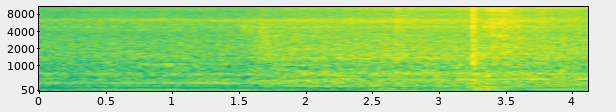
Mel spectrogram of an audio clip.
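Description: Steady low hum and rumble of an underground car park, slowly growing louder, with a single knock about three seconds in as a swing door to the lift lobby is pushed open.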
